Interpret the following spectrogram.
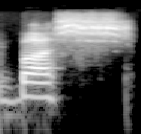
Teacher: if you were to say bus without that z, you don't feel the vibration in your throat. That difference is voicing, and so Mhm.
